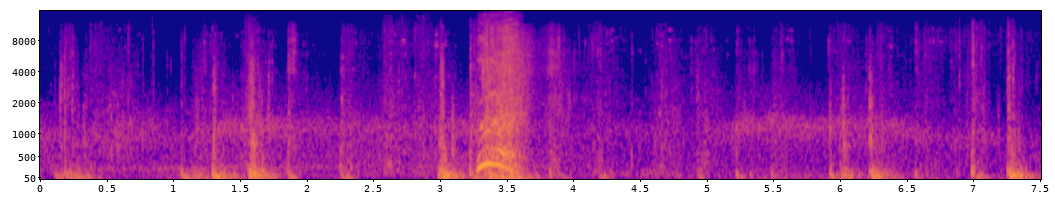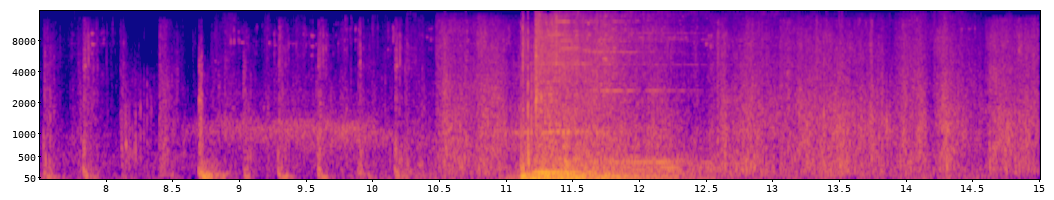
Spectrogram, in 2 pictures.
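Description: Heavy footsteps crunch through snow and over wooden boards.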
